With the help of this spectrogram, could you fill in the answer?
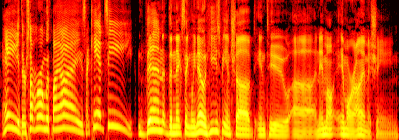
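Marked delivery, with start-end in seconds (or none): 0.0-2.7 panicked Cole. Retold or imitated. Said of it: "He's like".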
